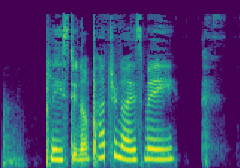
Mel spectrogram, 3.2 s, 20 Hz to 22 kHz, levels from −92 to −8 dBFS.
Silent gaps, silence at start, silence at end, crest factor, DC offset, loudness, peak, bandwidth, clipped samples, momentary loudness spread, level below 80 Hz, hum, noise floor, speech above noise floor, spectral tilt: none; 0.05 s; 0.45 s; 14 dB; under 0.1%; -14 LUFS; 0 dBFS; 16 kHz; under 0.1%; 7 LU; -56 dBFS; none; -42 dBFS; 29 dB; -4 dB/octave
